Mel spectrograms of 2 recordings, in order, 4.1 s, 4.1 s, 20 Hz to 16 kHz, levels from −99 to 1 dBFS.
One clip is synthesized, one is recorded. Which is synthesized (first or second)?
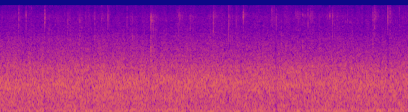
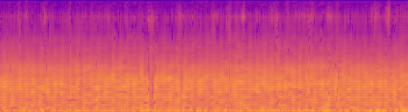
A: second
